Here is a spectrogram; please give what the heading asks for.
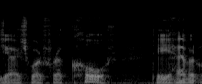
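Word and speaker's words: cóta: And the O being broad tells me the C is a broad K, coat, which is the Irish word for a coat.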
